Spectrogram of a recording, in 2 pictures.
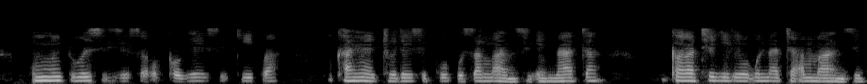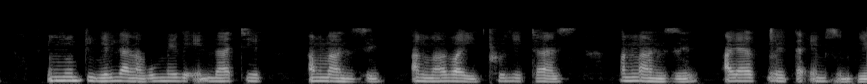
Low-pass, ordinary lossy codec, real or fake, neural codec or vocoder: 5.4 kHz; MP3, 32 kbps; fake; codec, 16 kHz in and 24 kHz out, 0.6 kbps, FireRedTTS-2 codec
